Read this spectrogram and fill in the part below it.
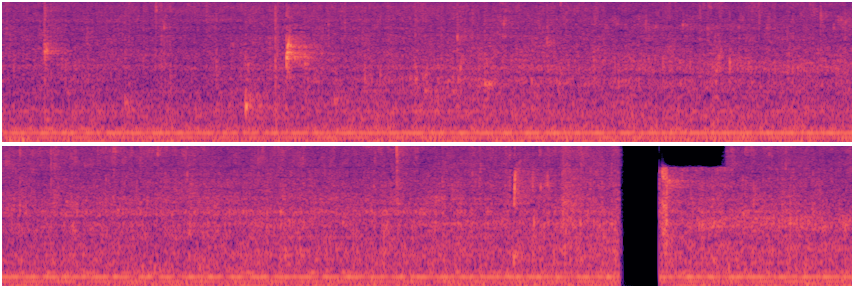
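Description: Coconut milk is poured into a cooking pot, making a steady, even liquid rush that runs throughout with little change in level.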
